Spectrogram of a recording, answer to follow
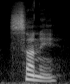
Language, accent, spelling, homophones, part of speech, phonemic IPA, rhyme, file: English, US, sonny, sunny, noun, /ˈsʌni/, -ʌni, En-us-sonny.ogg
- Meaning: 1. A familiar form of address for a boy 2. Form of address to a boy or man, to express contempt, warning etc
